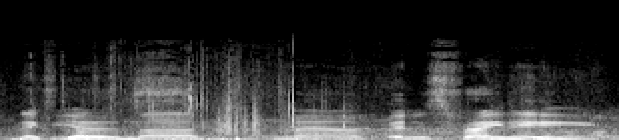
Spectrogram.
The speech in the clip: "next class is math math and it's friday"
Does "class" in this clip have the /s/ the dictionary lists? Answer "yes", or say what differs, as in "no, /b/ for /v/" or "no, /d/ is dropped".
no, /s/ is dropped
